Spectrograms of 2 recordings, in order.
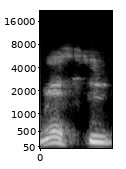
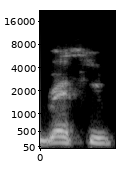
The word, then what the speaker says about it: RSWT: Okay, so today somebody asked me about the idea, a concept from ancient Kemet called resuit QWED. Resuit is spelled RSWT, and QWED is spelled QWED.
